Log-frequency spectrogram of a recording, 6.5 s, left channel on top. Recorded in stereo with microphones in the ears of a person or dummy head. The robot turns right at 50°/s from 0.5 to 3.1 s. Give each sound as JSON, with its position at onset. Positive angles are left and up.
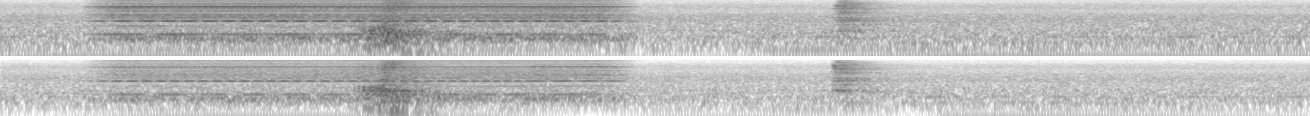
{"t": 1.8, "sound": "a squeak", "side_deg": -60, "distance_m": 2.5}
{"t": 4.1, "sound": "breathing", "side_deg": -50, "distance_m": 3.5}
